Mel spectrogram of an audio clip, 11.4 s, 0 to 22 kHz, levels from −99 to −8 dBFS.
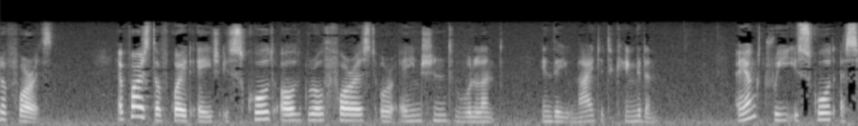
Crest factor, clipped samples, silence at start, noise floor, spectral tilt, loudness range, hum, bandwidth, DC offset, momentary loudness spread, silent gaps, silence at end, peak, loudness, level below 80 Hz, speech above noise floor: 22 dB; under 0.1%; 0 s; -44 dBFS; -2.5 dB/octave; 9 LU; none; 11 kHz; under 0.1%; 13 LU; none; 0 s; -4 dBFS; -23 LUFS; -50 dBFS; 21 dB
